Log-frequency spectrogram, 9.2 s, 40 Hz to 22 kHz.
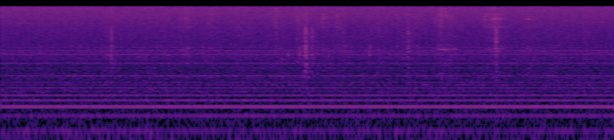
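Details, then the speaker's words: PYE 39HC shortwave broadcast receiver, fault appeared during work, top shortwave band where no signals expected: steady low mains-type hum with faint hiss, no station audio; cause not yet traced. "we'll go up to the top band. Okay, so that's the highest frequency again. I wouldn't expect to pick up any signals here. Just a hum."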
